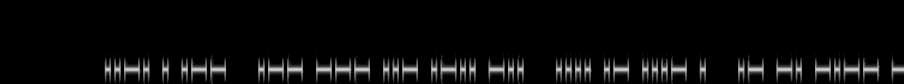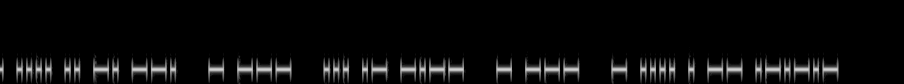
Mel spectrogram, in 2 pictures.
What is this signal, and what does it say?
Morse code, heard as a keyed tone, about 25 wpm, 700 Hz. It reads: FEW WOULD HAVE ANYTHING TO SAY TO THEM.
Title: Sentences from Top 1000 Words - Review Part 1 - 25wpm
